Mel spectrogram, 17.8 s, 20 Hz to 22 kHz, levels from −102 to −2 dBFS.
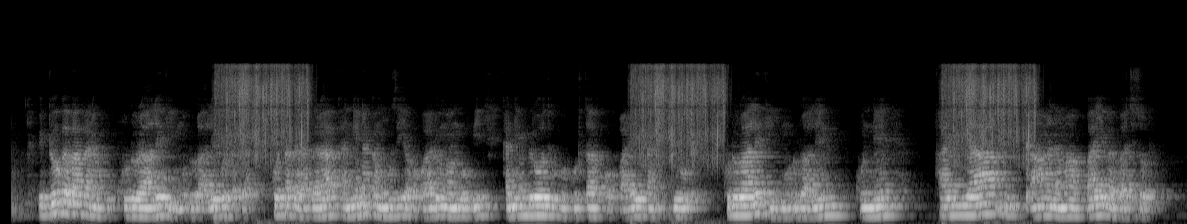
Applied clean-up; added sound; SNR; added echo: none; Crumpling, crinkling; 20 dB; reverberation time 0.9 s.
